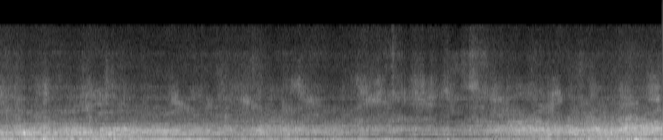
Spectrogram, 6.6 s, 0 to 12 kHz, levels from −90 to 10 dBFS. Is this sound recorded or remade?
remade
